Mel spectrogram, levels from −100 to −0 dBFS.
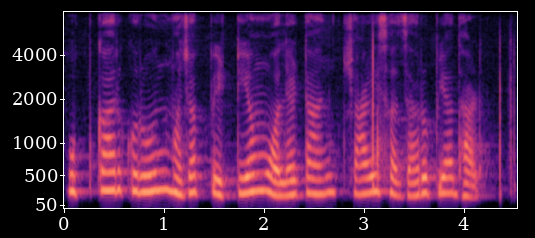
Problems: background sounds at intervals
